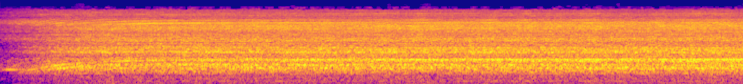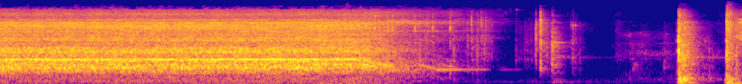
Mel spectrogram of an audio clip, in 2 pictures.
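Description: A heat gun or hair dryer blows a loud, steady rushing hiss for about eight seconds while heat-setting paint on a craw-style fishing lure, then cuts off, followed by a few light knocks and clicks.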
